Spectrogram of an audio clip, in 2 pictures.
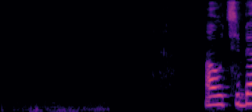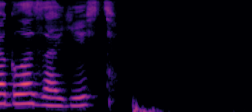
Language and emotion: Russian, neutral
